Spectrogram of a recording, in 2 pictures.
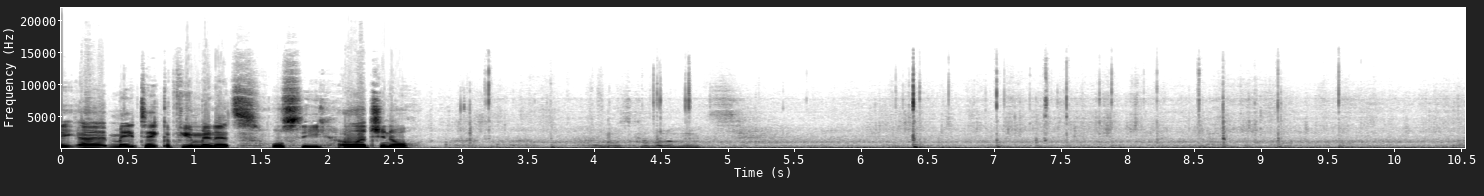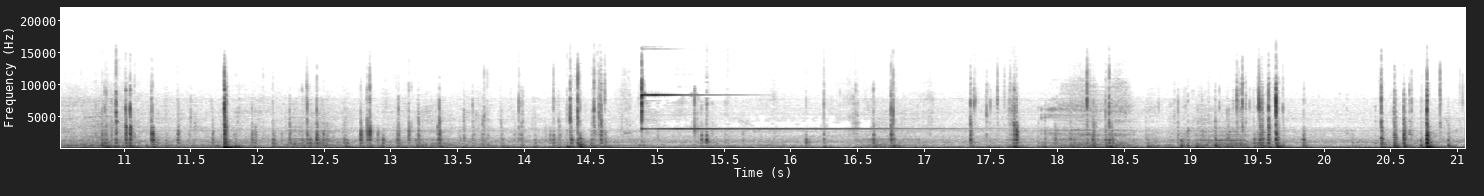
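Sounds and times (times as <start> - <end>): steady low rumble: 0.0 - 21.0
small metallic clicks of lock tools: 13.9 - 18.4
thin high tone: 14.9 - 18.0.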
